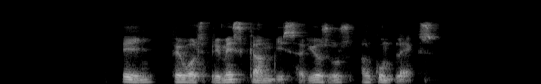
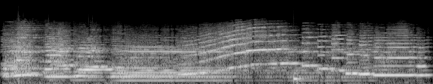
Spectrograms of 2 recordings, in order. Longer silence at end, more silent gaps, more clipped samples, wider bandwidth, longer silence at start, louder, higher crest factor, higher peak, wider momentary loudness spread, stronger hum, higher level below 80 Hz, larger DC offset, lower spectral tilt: first, 1.05 s vs 0 s; neither; neither; about the same, 8.2 kHz vs 8.8 kHz; first, 1.25 s vs 0 s; second, -28 LUFS vs -12 LUFS; first, 20 dB vs 12 dB; second, -10 dBFS vs 0 dBFS; first, 7 LU vs 4 LU; neither; second, -64 dBFS vs -44 dBFS; neither; about the same, -4 dB/octave vs -3.5 dB/octave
